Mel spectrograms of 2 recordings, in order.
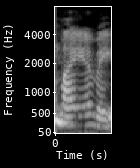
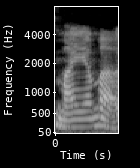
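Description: First: It is pronounced the usual non-local way. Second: It is pronounced the local Oklahoma way. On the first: The speaker calls it wrong. "It's not Miami" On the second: The speaker calls it right. "It's Miami if you live in Oklahoma"

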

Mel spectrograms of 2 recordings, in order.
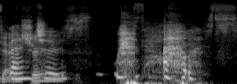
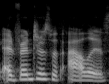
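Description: First: It is said in a very sad tone. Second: It is said in a plain, neutral tone.

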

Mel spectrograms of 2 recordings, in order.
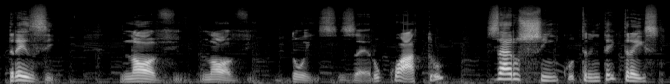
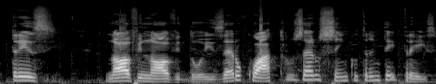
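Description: First: The number is said slowly and calmly. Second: The number is said at a quicker pace.

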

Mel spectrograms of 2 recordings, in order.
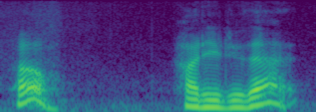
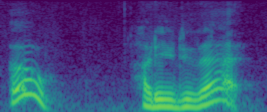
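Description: First: It sounds puzzled and confused. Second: It sounds curious and interested.

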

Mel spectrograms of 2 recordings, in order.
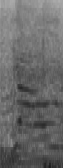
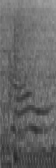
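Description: The two takes are said the same way.

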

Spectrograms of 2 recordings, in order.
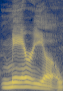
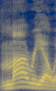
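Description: First: The first vowel is an 'air' sound, like Mary. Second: The first vowel is an open 'ah' sound. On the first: The speaker calls it wrong. "It is not Mario" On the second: The speaker calls it right. "that is an Italian name. It is pronounced Mario"

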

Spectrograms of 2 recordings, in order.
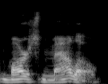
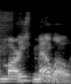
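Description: First: It is said the British way, matching spelling. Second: It is said the American way. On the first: "In the UK, they pronounce it Marshmallow, which is how it's spelled" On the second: "but we say Marshmallow"

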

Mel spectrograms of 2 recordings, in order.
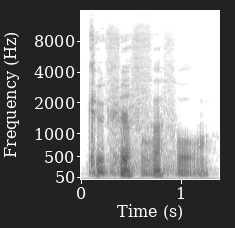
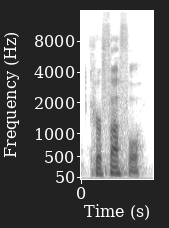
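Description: First: The word is said slowly and drawn out. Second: The word is said at a normal speed.

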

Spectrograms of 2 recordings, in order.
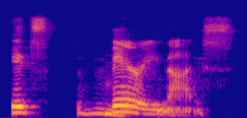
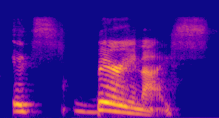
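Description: First: The word very starts with a V sound. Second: The word very starts with a B sound. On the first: The speaker calls it right. "our V is underneath our teeth. V" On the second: The speaker calls it wrong. "They do not have the muscle coordination and control to say very nice"

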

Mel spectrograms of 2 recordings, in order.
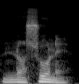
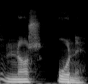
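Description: First: The two words run together quickly as one. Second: The two words are said clearly apart. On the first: It sounds like one complete verb. "al pronunciarlo muy rápido, pues puedes pensar que es un verbo completo" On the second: It is a pronoun followed by a verb. "pero es nos une"

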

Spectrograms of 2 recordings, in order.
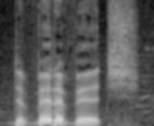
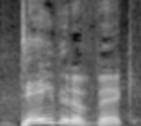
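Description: First: The name has a Slavic-style pronunciation. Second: The name has an Americanized pronunciation. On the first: "like Lolita Davidovich, the actress" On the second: "that's how she pronounced it. ... a very Americanized pronunciation"

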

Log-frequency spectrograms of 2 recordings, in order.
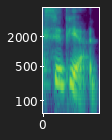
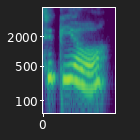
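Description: First: The name is read as its English spelling suggests. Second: The name is said with an attempted French accent. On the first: This is how the name looks on paper. "It's spelled like Supiot" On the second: This is how the name is actually said. "but it's Supiot. No, that's the worst French accent in the world"

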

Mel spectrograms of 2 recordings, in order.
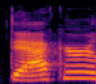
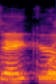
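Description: First: The name rhymes with knacker, with a short vowel. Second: The name rhymes with acre, with a long vowel. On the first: "like the word knacker" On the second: "like the word acre"

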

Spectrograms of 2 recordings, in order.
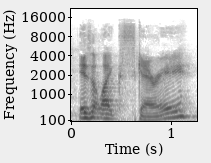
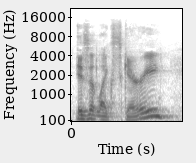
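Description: First: It is said in an imitated, put-on voice. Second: It is said in the speaker's ordinary voice.

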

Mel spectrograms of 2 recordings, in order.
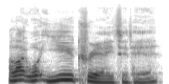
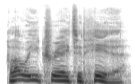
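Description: First: The stress is on "created". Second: The stress is on "here".

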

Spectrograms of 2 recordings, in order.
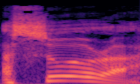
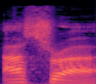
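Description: First: The middle syllable is not reduced to a link. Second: The first and last syllables carry the stress. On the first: This is the anglicised way of saying the name. The speaker calls it wrong. "a lot of people in English, and I do this without thinking about it all the time, say" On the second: This is how the name is said in the game. The speaker calls it right. "the stress is really on the first and last syllables, and the U is a linking syllable"

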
